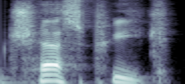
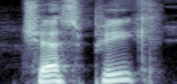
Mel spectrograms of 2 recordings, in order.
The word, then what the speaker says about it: Chesapeake: We got one more from Sean, who writes us from Chesapeake. Chesapeake. Chesapeake.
